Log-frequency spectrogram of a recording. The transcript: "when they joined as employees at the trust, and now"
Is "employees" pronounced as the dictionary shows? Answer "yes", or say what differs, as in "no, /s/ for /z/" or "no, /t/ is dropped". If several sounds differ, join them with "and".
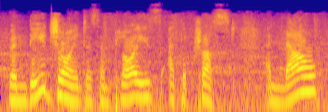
yes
